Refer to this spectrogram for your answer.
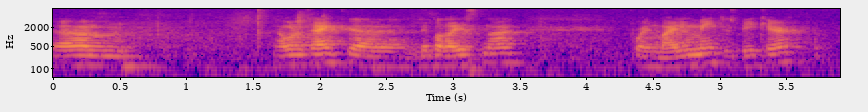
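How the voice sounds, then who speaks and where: Moderate pace broken by long, frequent pauses, fairly even intonation, big swings in loudness, audible room echo and noticeable background noise. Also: man, medium pitch for a man. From southern Norway. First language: Norwegian. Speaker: project founder, speaker. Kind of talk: conference talk. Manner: halting, many fillers.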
